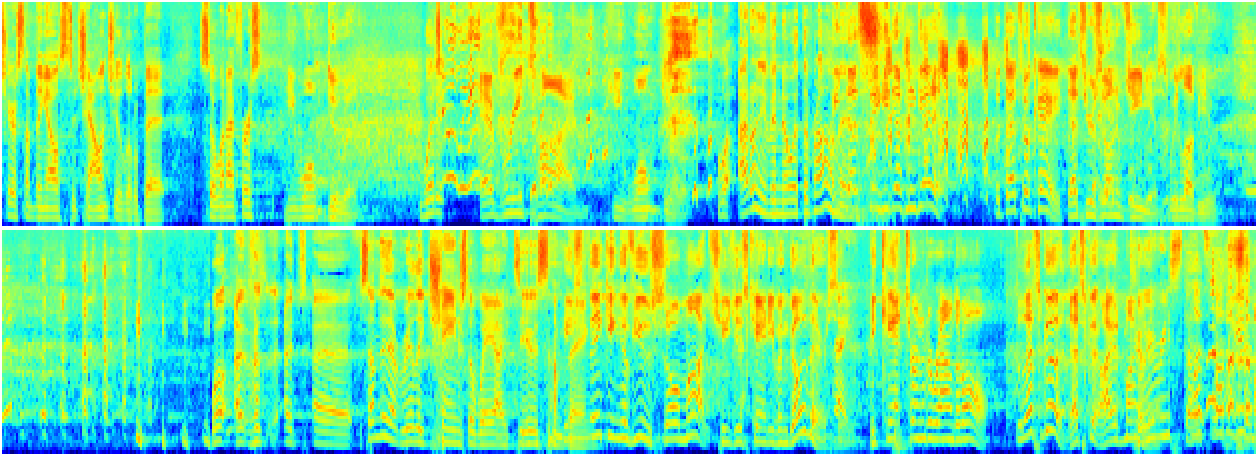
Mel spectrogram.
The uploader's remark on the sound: Live from the H*W Workshop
